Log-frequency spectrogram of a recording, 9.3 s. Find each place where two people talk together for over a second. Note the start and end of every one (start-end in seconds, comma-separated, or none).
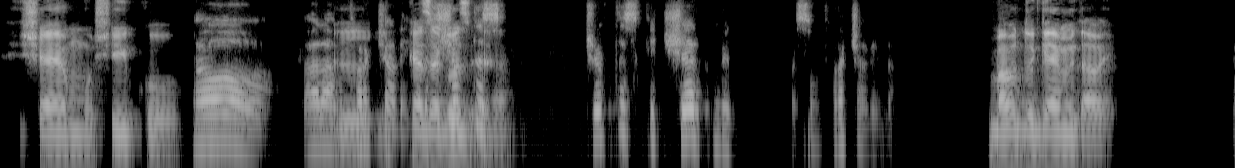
2.5-3.8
